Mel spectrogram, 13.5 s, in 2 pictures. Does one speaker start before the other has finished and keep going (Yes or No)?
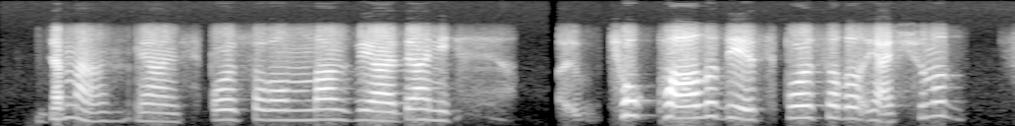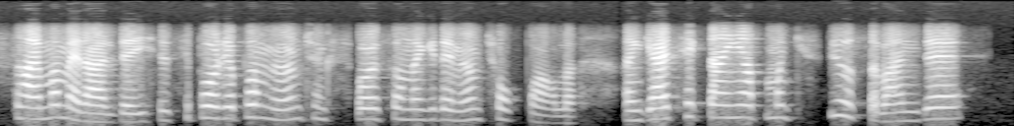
No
